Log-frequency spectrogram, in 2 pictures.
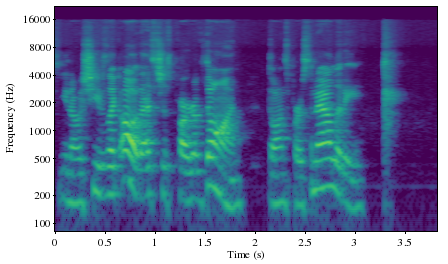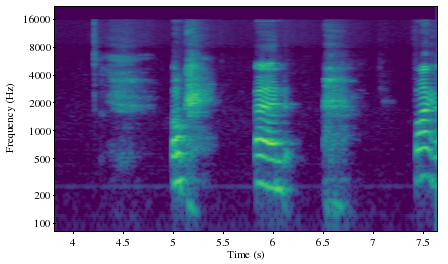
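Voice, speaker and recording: A woman with a drawl tells a personal story straight to camera. Her voice sits on the higher side, and she rambles candidly, full of fillers and restarts. It sounds like a casual home video. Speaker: vlogger telling a personal story.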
